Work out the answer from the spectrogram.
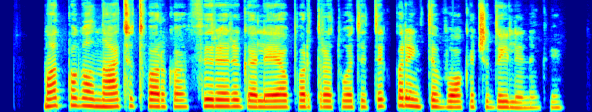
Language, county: Lithuanian, Šiauliai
